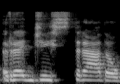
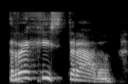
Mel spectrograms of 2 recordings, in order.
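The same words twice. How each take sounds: First: The g sounds like an English j. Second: The g sounds like a breathy h. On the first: The speaker calls it wrong. "We won't have registrado" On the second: The speaker calls it right. "That G I will be a he, he, he, he"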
